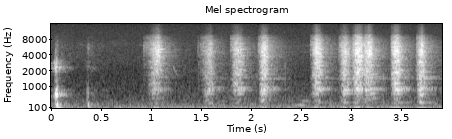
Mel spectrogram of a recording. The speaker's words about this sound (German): Probieren wir es halt damit, was? Ein singender Fuchsschwanz passt ohnehin viel besser zu mir. Also versuchen wir dem Ding hier ein paar Töne zu entlocken.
